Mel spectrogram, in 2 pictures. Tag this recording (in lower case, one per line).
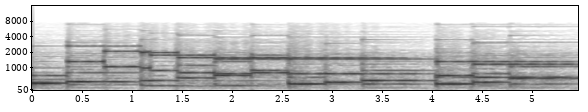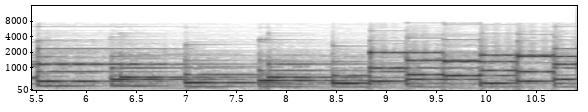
music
